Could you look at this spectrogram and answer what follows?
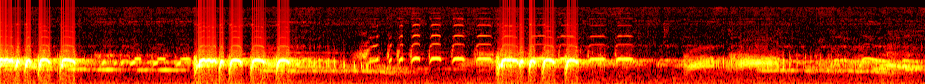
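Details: Zebra dove of a local strain, described as a loud, frequent singer. Bursts of four or five clipped, ringing coos come every two to three seconds over a steady rolling trill from other doves.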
